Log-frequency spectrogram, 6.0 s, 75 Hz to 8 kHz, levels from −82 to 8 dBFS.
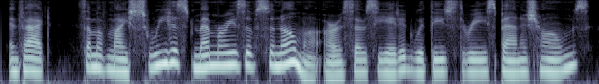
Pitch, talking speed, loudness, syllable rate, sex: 170 Hz, 160 wpm, -17 LUFS, 5.1 syllables/s, female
